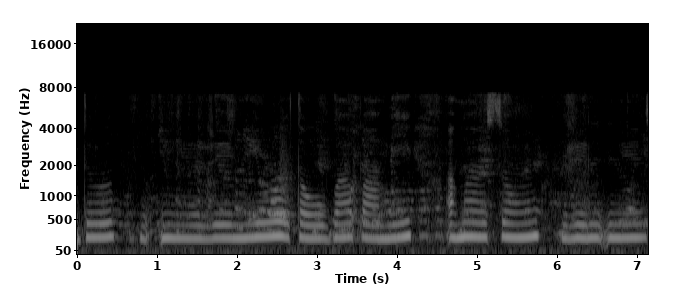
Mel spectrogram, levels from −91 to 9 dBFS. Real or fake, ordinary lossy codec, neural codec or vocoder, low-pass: real; none; none; 7.2 kHz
